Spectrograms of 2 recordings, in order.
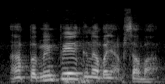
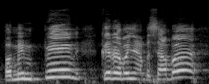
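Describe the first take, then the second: First: Said in the usual way. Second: Higher and louder, rising on pemimpin; a preacher's raised, insistent restatement; raised emphatic repeat. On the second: Shown as a demonstration. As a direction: drive the point home to the crowd. Same phrase repeated, louder.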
